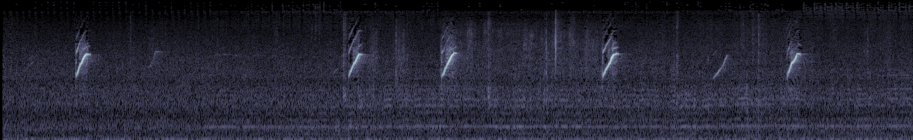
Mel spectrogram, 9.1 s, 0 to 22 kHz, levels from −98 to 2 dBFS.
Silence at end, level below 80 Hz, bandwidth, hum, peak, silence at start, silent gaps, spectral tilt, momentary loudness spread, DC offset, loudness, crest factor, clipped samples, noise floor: 1.1 s; -68 dBFS; over 20 kHz; none; -8 dBFS; 0.75 s; none; 2 dB/octave; 26 LU; under 0.1%; -23 LUFS; 24 dB; under 0.1%; -59 dBFS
